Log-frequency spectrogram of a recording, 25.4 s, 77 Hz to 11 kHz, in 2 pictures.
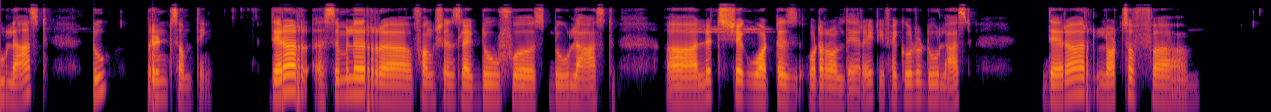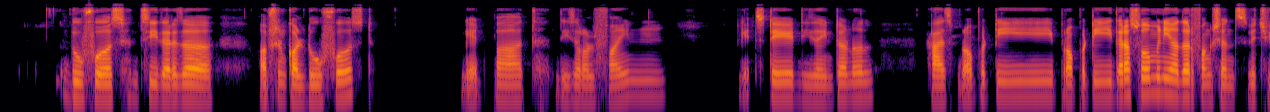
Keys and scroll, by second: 8.5 super+b.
